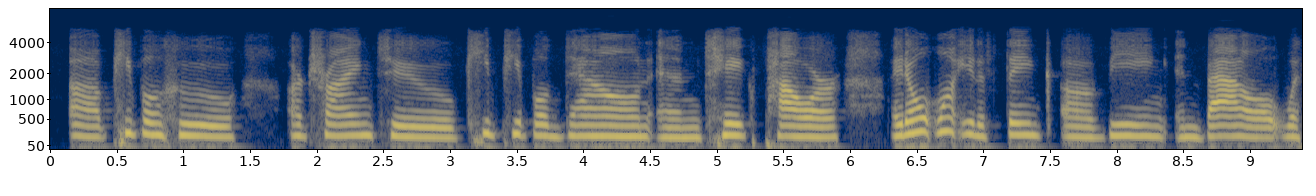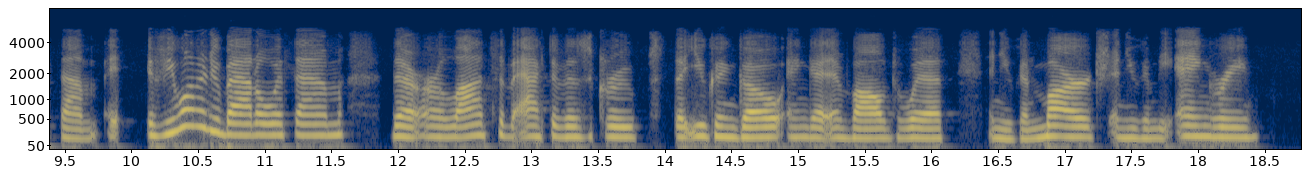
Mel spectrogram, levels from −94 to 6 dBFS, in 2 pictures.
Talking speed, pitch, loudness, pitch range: 175 wpm, 185 Hz, -20 LUFS, 170-205 Hz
